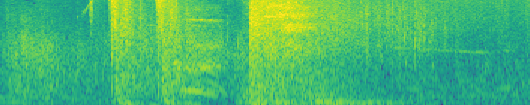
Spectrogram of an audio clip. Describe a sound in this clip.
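Gunfire and explosions burst loudly in a video game.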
